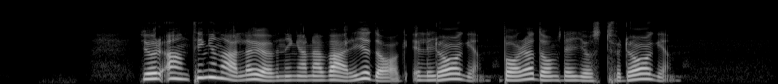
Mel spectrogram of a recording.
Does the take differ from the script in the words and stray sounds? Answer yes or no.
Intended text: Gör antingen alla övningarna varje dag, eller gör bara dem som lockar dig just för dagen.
yes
